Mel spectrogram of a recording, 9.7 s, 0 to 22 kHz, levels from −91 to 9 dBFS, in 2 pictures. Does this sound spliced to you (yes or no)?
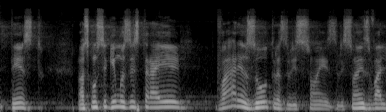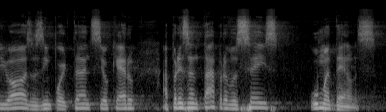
no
